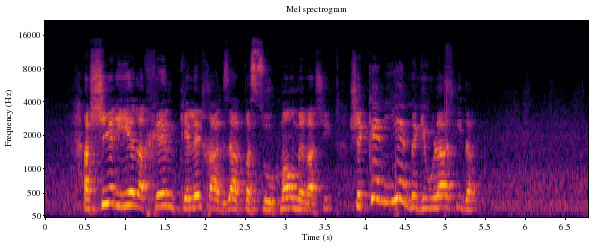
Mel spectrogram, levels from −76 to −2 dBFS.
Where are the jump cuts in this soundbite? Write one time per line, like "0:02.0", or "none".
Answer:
0:02.0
